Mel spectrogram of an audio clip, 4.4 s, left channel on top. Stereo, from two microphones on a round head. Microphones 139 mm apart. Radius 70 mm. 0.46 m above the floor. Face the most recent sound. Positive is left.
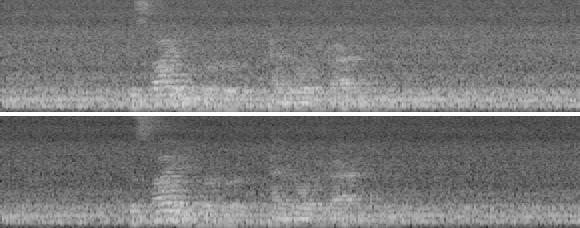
turn(degrees=45)  # may be behind; listen again after turning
